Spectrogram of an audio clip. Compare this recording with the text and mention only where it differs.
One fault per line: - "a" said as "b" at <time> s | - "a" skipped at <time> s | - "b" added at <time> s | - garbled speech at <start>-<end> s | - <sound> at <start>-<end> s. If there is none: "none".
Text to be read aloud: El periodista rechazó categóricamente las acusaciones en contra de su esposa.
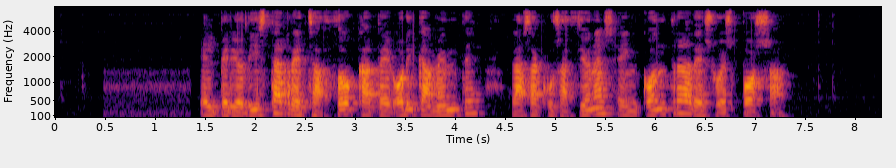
none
